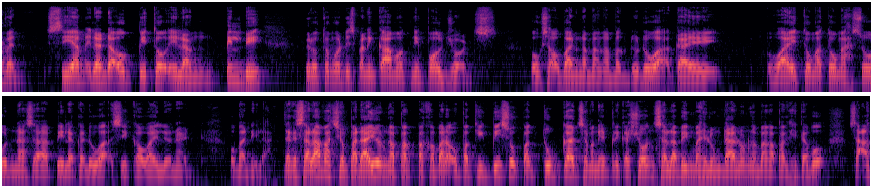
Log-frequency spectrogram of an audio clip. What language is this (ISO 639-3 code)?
fil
